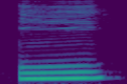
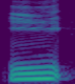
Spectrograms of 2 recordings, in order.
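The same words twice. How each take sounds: First: The vowel is stretched out long. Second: The vowel is short and clipped. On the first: The speaker calls it wrong. "and not e" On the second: The speaker calls it right. "E must be pronounced as e"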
